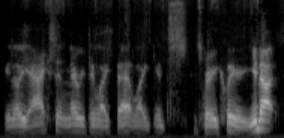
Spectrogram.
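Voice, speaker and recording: A man from Brooklyn hosts a relaxed interview, talking in loose street slang. His voice sits close to the mic with a dry, roomless sound. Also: medium pitch, fairly quick, no echo, rough recording. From Brooklyn, New York. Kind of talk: casual interview conversation.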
